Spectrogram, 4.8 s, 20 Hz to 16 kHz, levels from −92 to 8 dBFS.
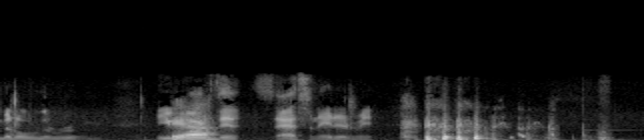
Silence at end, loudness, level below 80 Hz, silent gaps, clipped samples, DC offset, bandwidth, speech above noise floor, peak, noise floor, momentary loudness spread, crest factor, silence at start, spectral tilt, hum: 0.3 s; -24 LUFS; -62 dBFS; none; under 0.1%; under 0.1%; 7.8 kHz; 39 dB; -6 dBFS; -63 dBFS; 22 LU; 22 dB; 0 s; -6 dB/octave; none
